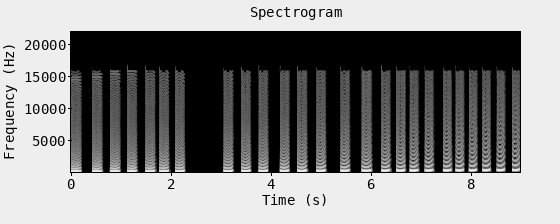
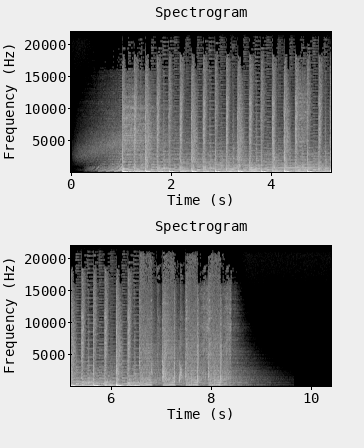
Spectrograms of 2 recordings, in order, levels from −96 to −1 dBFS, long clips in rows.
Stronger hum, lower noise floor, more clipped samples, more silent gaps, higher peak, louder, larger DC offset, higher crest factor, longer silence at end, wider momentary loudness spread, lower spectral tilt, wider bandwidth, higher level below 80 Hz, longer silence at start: neither; first, under -90 dBFS vs -84 dBFS; neither; neither; second, -10 dBFS vs -2 dBFS; first, -17 LUFS vs -20 LUFS; neither; second, 6 dB vs 18 dB; second, 0 s vs 1.9 s; second, 2 LU vs 8 LU; first, -7.5 dB/octave vs -5 dB/octave; second, 16.5 kHz vs over 20 kHz; second, -58 dBFS vs -22 dBFS; second, 0 s vs 0.65 s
